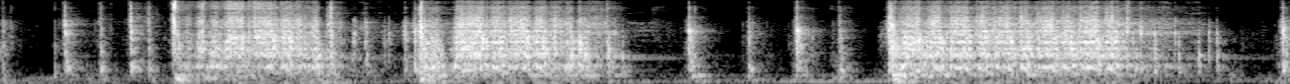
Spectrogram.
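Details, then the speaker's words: Riding lawn mower starter test: sharp single clicks in uneven bursts between cranking spells, starter sometimes clicks without turning; owner suspects it needs a solenoid; intermittent starter clicking. "That'll work. Sounds like we might need a selenoid that clicks here and there."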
